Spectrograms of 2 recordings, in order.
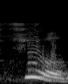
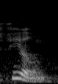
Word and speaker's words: film: the next one is film you used to say fil it's film why the next word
